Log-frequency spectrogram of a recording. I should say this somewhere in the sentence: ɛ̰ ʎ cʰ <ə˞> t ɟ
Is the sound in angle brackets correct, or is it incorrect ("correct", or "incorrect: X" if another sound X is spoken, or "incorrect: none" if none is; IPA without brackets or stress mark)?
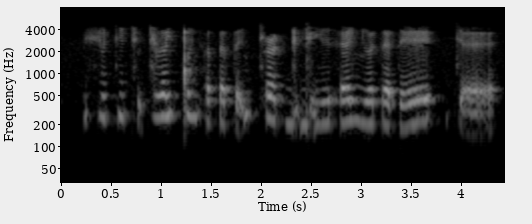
correct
